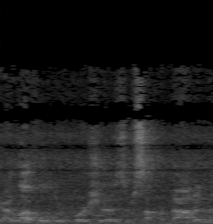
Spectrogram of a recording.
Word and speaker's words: Porsche: What's the proper pronunciation of that? Porsche. Porsche.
